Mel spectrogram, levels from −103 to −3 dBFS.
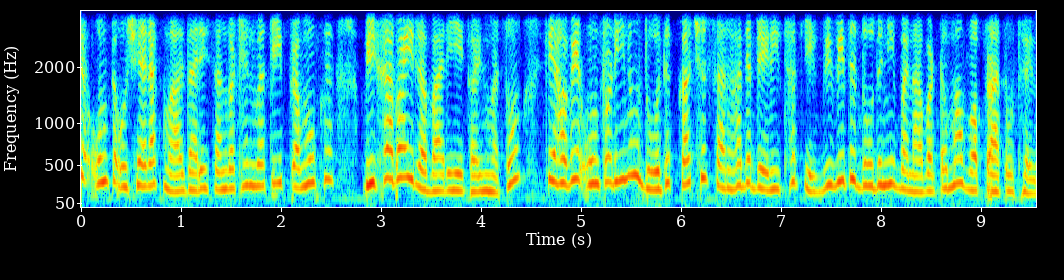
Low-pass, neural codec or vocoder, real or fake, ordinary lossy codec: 3.6 kHz; codec, 24 kHz, 3 kbps, HILCodec; fake; Opus, 16 kbps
